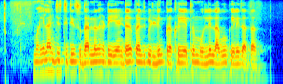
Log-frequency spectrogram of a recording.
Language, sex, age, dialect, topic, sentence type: Marathi, male, 25-30, Varhadi, banking, statement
